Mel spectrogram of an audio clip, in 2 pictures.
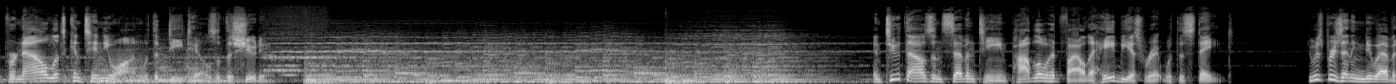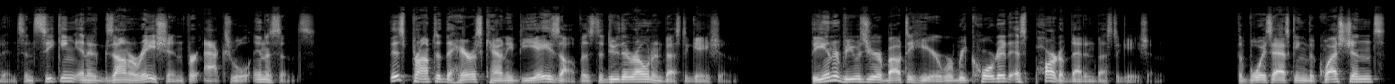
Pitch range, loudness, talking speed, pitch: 105-140 Hz, -16 LUFS, 140 wpm, 115 Hz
